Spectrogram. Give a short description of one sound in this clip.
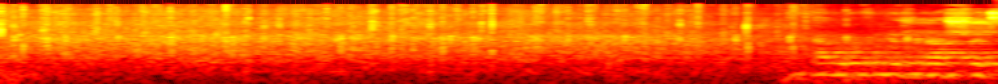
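A crowd applauds in a large echoing hall.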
